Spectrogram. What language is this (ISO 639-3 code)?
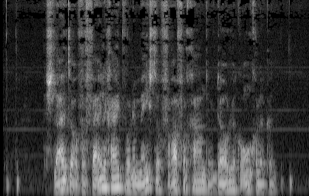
nld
